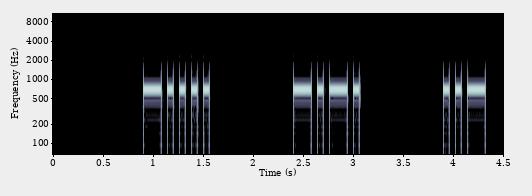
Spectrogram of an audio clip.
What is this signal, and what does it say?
Morse code, heard as a keyed tone, about 20 wpm, spaced as for 8 wpm, 700 Hz. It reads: 6CU
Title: 138 Lesson 23e - Letter f - Three Characters 20wpm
